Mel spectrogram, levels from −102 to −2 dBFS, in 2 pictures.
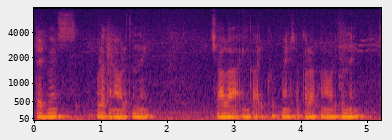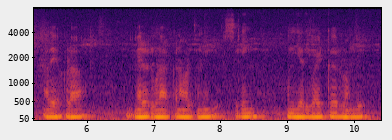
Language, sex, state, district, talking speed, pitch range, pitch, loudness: Telugu, male, Andhra Pradesh, Visakhapatnam, 125 wpm, 95-100 Hz, 95 Hz, -36 LUFS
